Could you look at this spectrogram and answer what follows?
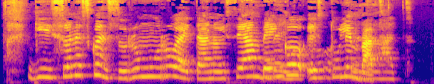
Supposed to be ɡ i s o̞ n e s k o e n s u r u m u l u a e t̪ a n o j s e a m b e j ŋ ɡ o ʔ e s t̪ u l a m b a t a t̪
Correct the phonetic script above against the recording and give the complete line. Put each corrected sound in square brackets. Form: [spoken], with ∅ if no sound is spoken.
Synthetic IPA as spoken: ɡ i s o̞ n e s k o e n s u r u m u [r] u a e t̪ a n o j s e a m b e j ŋ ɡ o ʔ e s t̪ u l [e] m b a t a t̪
